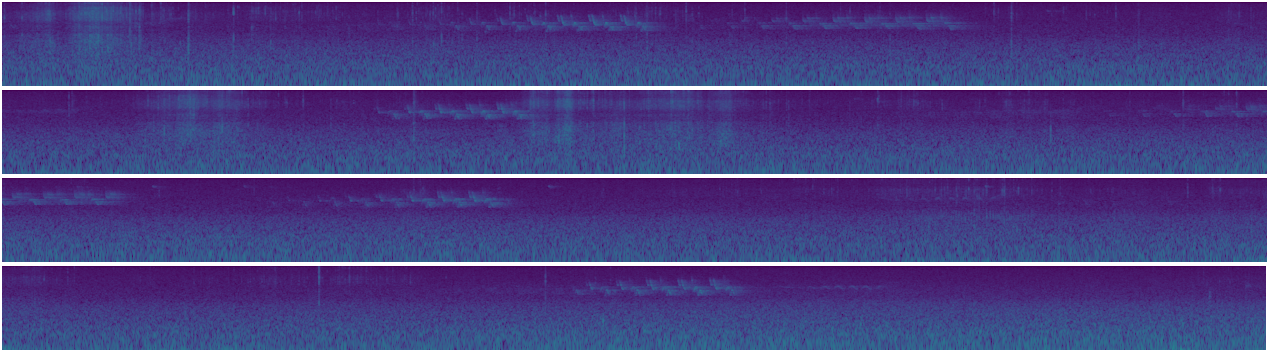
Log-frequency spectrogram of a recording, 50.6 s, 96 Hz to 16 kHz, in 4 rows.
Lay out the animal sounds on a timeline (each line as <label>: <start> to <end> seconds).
Ovenbird (Seiurus aurocapilla): 4.0 to 6.8 seconds
Ovenbird (Seiurus aurocapilla): 7.2 to 9.9 seconds
Ovenbird (Seiurus aurocapilla): 16.1 to 18.2 seconds
Ovenbird (Seiurus aurocapilla): 21.7 to 26.8 seconds
Ovenbird (Seiurus aurocapilla): 28.3 to 30.7 seconds
Black-throated Blue Warbler (Setophaga caerulescens): 33.7 to 35.7 seconds
Ovenbird (Seiurus aurocapilla): 43.5 to 45.6 seconds
Black-throated Blue Warbler (Setophaga caerulescens): 45.7 to 46.9 seconds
